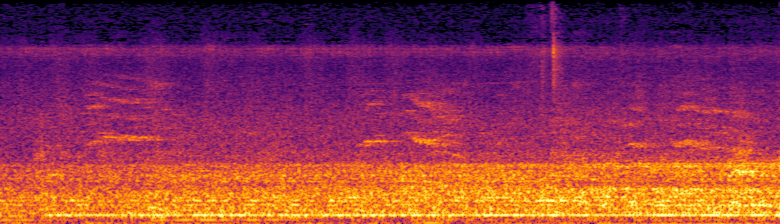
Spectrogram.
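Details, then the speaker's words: Samsung front-load washing machine: constant deep, gravelly rumble and droning hum during the spin while pulley, belt and counterweight check fine; worn drum bearings. "तो यह आप देख रहे हैं इस तरीके से यह वॉच कर रही है बहुत ज्यादा साउंड कर रही है"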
